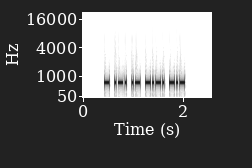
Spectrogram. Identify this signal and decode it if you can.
Morse code, heard as a keyed tone, about 34 wpm, 700 Hz. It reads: TRACK
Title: Sentences from Top 1100 Words - New Word Drill Alt - 35wpm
